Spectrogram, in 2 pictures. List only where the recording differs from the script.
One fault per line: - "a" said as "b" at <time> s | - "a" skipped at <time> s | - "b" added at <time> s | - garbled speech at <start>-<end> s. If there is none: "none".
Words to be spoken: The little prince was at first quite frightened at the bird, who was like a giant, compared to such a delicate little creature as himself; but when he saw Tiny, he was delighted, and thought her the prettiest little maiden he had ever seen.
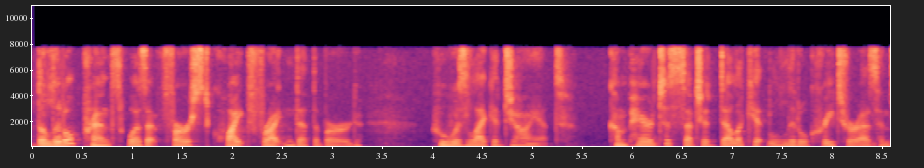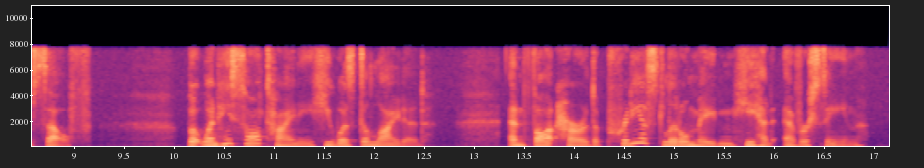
none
